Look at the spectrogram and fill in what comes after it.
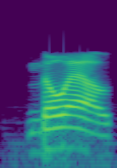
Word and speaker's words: Noel: Noel, just like Christmas.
